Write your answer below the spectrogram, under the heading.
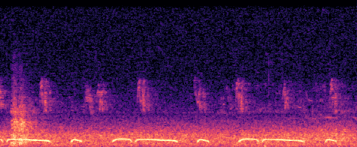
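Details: Wild Eurasian collared dove cooing in a steady three-note rhythm, short-long-short, low and mellow, with the phrase heard three times against faint high twittering in the background.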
